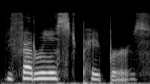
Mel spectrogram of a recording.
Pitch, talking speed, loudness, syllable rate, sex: 245 Hz, 120 wpm, -15 LUFS, 4.8 syllables/s, female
